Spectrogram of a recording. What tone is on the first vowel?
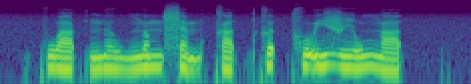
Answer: low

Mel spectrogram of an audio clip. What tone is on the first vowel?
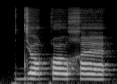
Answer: low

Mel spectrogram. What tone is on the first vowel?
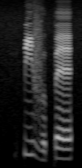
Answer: high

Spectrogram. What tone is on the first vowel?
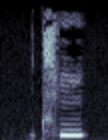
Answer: high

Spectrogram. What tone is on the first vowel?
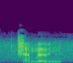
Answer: rising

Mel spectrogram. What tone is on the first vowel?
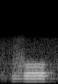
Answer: high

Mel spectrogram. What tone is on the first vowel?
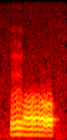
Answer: low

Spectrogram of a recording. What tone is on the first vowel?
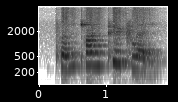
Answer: rising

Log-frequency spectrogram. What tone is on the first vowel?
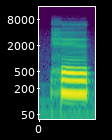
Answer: low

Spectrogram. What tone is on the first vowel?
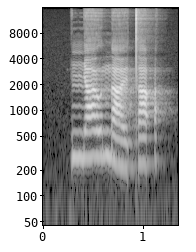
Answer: high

